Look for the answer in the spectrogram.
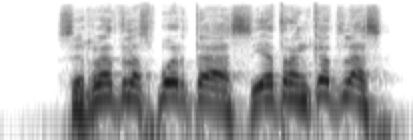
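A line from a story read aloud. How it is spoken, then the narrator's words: Commanding shout. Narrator (Spanish): gritó Aragorn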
